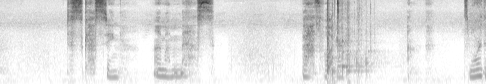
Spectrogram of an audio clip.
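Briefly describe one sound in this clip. A young woman speaks weakly and breathlessly, close by.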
